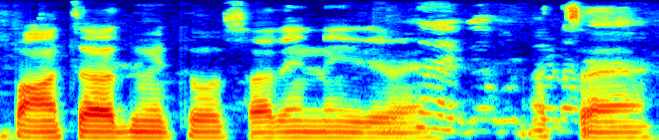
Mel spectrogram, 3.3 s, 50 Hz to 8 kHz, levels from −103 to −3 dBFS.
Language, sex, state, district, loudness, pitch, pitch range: Rajasthani, male, Rajasthan, Churu, -18 LUFS, 115 Hz, 110-120 Hz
